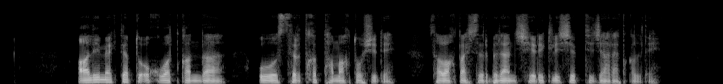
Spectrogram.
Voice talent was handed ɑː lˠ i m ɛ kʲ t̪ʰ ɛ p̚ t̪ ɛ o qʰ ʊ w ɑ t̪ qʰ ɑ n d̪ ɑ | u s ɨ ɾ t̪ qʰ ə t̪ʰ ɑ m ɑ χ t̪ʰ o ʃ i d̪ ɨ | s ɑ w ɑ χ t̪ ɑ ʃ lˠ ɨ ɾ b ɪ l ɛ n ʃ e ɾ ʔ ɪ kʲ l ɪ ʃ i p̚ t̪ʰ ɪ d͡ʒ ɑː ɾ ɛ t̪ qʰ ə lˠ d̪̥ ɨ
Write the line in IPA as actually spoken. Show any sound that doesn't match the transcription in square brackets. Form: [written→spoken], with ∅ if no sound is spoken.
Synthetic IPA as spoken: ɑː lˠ i m ɛ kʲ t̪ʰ ɛ p̚ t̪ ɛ o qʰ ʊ w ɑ t̪ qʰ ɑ n d̪ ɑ | u s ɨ ɾ t̪ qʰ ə t̪ʰ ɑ m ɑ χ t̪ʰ o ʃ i d̪ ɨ | s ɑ w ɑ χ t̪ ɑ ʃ lˠ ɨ ɾ b ɪ l ɛ n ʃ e ɾ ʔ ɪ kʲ l ɪ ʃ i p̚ t̪ʰ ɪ d͡ʒ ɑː ɾ ɛ t̪ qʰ ə lˠ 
